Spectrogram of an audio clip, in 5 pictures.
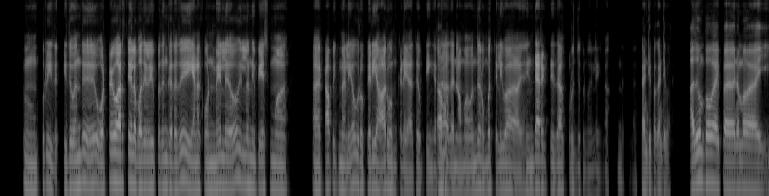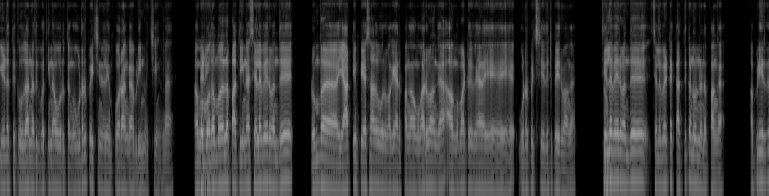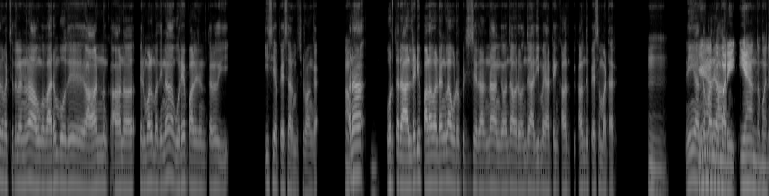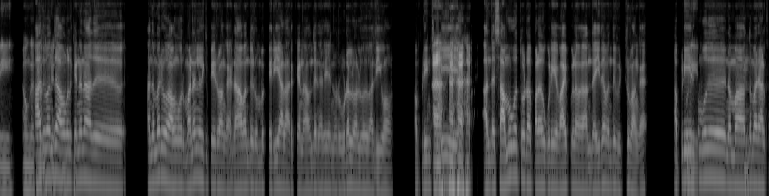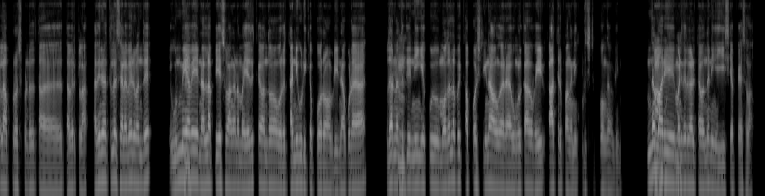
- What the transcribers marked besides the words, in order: in English: "டாபிக்"; in English: "இன்டேரக்ட்"; "பாலினத்தாரோட" said as "பாலினத்தை"; in English: "ஆல்ரெடி"; laugh; in English: "அப்ரோச்"; "எதிர்ல" said as "எதுக்க"; in English: "வெயிட்"
- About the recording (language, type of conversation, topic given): Tamil, podcast, சின்ன உரையாடலை எப்படித் தொடங்குவீர்கள்?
